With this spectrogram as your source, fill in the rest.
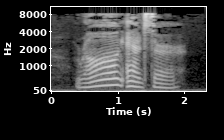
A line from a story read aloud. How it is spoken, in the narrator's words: he drawled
